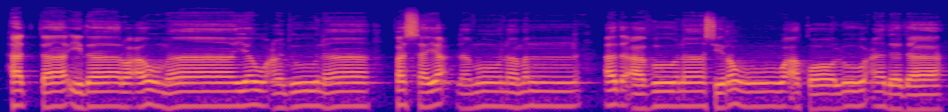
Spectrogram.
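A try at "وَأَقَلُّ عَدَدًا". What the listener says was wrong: Iya, di akhir ayatnya tuh ada tasdid ya. Wa aqallu. Jadi kalau ini ada tasdid seperti ini harus ada tekanan. Wa aqallu.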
